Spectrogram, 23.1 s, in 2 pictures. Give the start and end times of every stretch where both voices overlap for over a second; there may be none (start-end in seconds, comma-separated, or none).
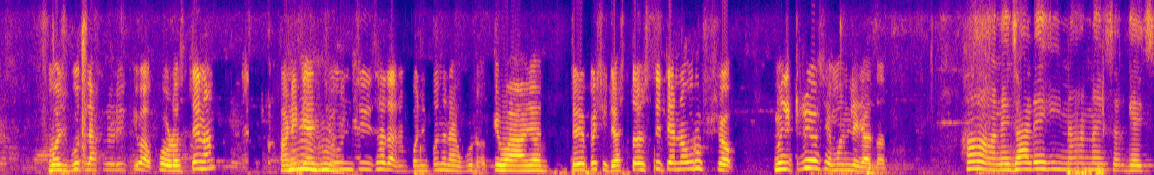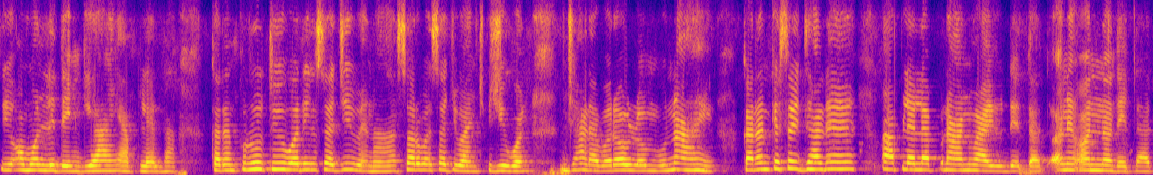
none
